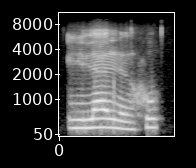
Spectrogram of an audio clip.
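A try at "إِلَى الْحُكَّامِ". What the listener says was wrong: Jangan ilal hukami. Ya, jangan terlalu panjang. Jangan dimainkan di situ. Ilal hukka. Ya, sebentar saja, 2 harokat saja.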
